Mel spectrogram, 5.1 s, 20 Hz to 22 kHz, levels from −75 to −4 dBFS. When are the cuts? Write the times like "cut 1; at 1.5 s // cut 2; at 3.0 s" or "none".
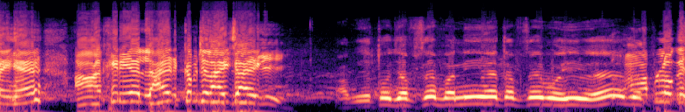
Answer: none

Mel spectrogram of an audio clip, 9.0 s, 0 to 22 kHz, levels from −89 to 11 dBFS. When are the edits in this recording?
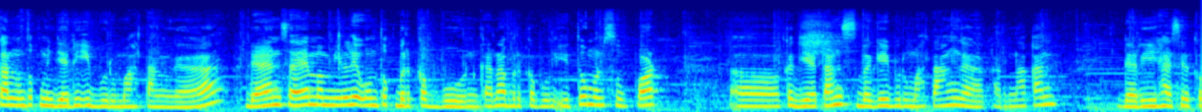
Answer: cut 1; at 1.7 s

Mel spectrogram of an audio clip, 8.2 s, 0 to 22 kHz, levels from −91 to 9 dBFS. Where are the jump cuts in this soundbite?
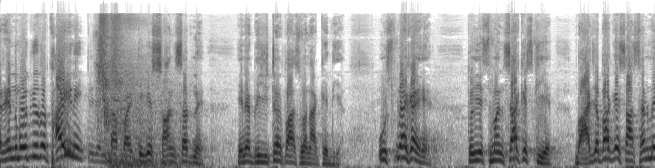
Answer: cut 1; at 1.3 s

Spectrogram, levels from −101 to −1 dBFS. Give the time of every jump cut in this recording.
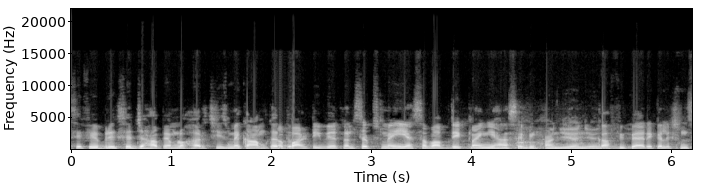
cut 1; at 2.1 s

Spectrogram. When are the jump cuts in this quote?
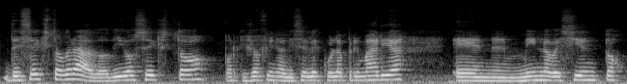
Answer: cut 1; at 1.5 s

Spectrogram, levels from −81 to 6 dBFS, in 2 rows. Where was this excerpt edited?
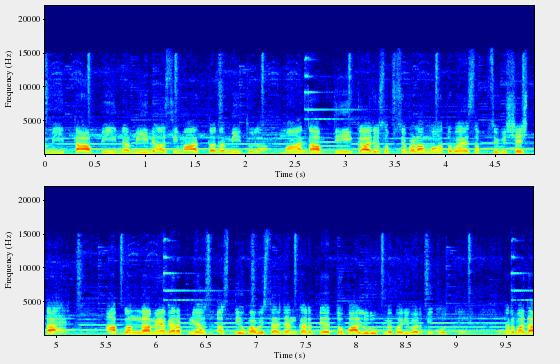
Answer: cut 1; at 2.4 s

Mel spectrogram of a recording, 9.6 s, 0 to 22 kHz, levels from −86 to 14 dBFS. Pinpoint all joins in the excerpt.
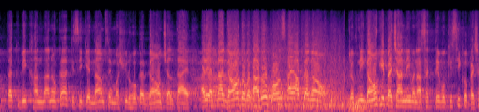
cut 1; at 6.8 s

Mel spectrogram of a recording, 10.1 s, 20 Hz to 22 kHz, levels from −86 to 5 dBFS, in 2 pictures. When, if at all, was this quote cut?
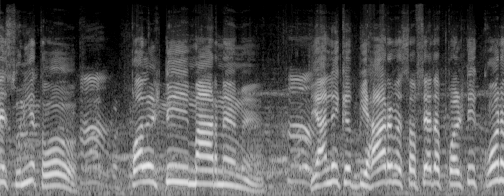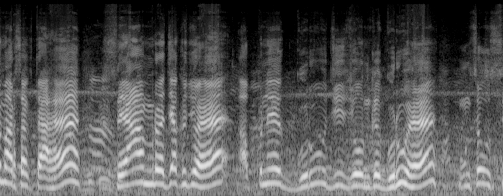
none

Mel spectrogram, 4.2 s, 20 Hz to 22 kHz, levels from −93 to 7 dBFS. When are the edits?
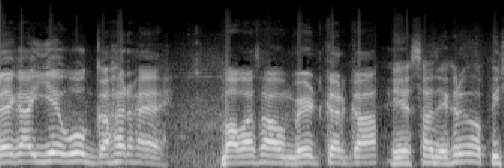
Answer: cut 1; at 3.2 s

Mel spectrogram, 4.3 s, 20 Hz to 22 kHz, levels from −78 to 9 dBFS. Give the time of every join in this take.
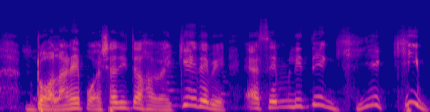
cut 1; at 2.3 s

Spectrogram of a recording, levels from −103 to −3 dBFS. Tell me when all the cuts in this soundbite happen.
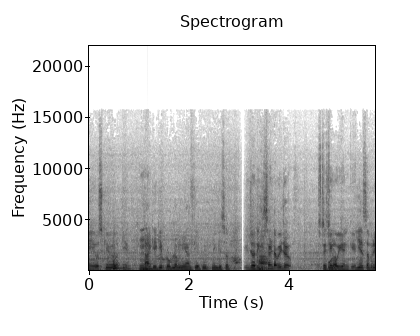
cut 1; at 3.1 s

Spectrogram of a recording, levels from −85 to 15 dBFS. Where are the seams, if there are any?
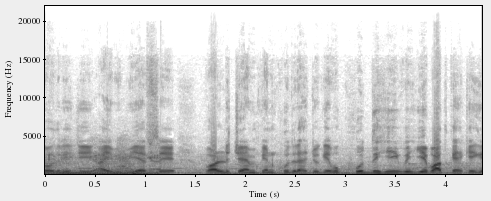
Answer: none

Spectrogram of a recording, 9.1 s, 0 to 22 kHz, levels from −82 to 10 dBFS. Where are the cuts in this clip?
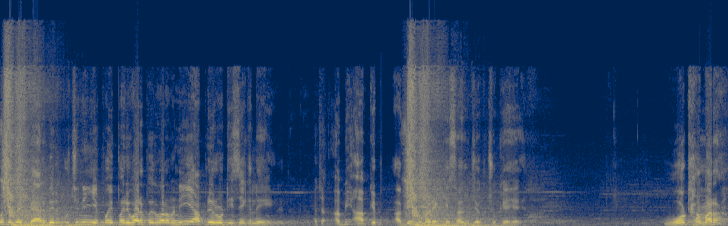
cut 1; at 4.7 s

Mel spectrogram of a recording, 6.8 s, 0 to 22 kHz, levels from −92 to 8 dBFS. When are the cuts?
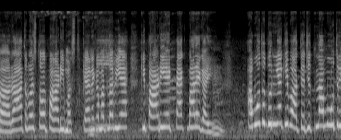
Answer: none

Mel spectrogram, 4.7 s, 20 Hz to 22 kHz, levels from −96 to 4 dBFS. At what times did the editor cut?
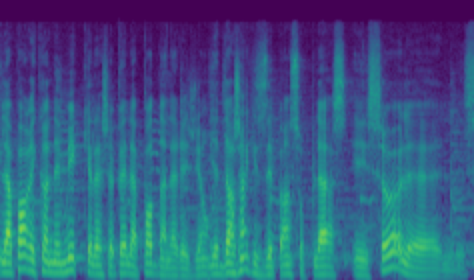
cut 1; at 2.1 s

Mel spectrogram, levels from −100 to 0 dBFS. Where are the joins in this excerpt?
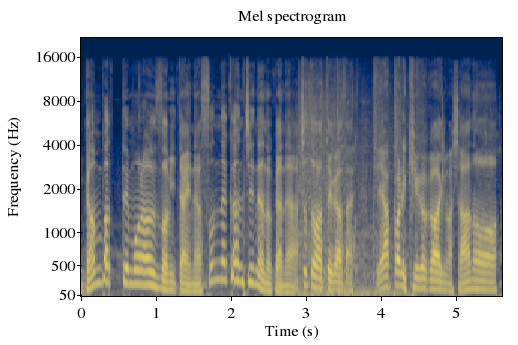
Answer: cut 1; at 2.9 s

